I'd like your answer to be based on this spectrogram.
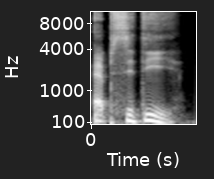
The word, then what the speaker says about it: ABCDE: Yeah, it's pronounced Epsity.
